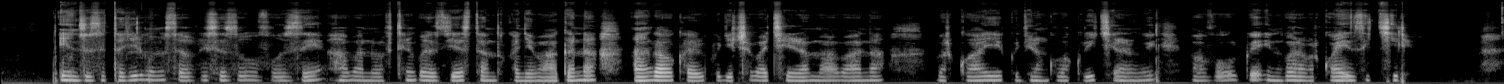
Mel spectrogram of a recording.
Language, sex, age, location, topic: Kinyarwanda, female, 18-24, Kigali, health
